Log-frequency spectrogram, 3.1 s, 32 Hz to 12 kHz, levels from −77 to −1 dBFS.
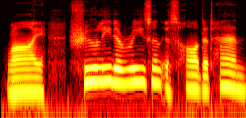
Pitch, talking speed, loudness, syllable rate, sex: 155 Hz, 155 wpm, -16 LUFS, 3.7 syllables/s, male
